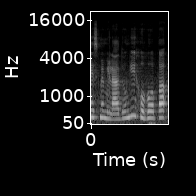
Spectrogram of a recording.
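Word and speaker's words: jojoba: इसके अलावा मैं इसमें मिला दूंगी होहोपा ऑयल के 5 से 6 बूंदें। ये बेस्ट मॉइस्चराइज़र है, इसे जोजोबा भी कहते हैं, स्पेलिंग इसकी जोजोबा आएगी, पर ये बेस्ट मॉइस्चराइजिंग होता है लिप्स के लिए।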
